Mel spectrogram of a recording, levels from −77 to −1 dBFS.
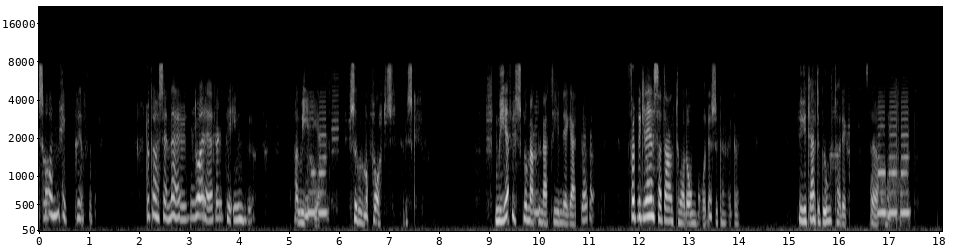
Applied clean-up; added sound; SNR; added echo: neural diffusion model UNIVERSE++.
